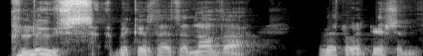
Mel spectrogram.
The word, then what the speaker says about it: plus: you say plus, pronounced that way, plus, P L U S.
